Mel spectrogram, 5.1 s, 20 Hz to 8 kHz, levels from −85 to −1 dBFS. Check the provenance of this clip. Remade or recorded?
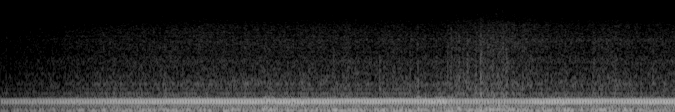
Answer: recorded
